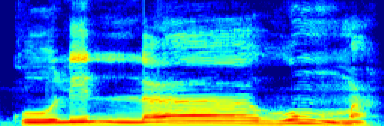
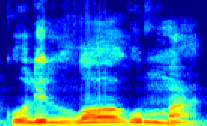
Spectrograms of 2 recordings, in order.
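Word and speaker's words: قُلِ اللَّهُمَّ: Allah atau lam jalalah ketika ada huruf sebelumnya berbaris di bawah itu dibaca tertulis jadi kita baca qulillahumma dibaca lah bukanlah Bukan qulillohumma tapi kulilahumma kita panjangkan 2 harkat seterusnya dalam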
